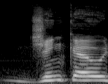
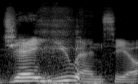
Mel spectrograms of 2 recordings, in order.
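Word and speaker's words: JNCO: Jinko jeans. Oh, what is this from the 90s? First Early off, 90s? it's spelled Junko jeans. It's Junco.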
